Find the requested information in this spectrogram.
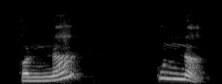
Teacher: আদ্য অয়ের উচ্চারণ ও এর মতো উচ্চারণ হচ্ছে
